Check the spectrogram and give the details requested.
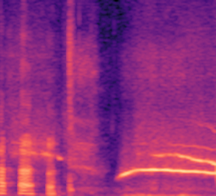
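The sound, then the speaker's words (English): A person whistles one long, steady note that slides upward and then holds, loud, just after a brief burst of someone speaking. “Do you think that like one day you'll go out and you'll see a guy on like a balcony just like whistling at how windy it is?”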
